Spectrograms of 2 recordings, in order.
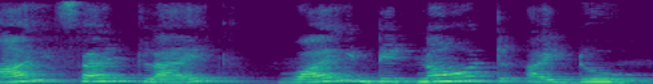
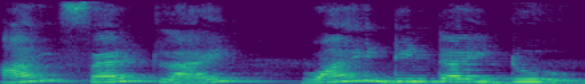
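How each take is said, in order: First: Did not is said as two full words. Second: Did not is contracted into one word. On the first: "డిడ్ నాట్ అన్నా" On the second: "డింట్ అన్నా"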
